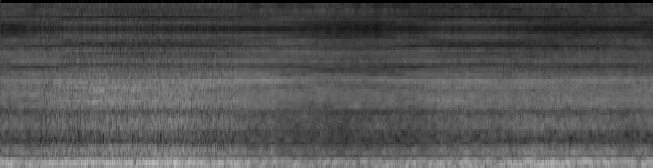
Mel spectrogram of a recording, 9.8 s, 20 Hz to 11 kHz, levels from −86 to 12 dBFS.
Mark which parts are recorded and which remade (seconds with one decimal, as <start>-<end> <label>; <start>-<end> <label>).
0.0-0.6 remade; 0.6-3.5 recorded; 3.5-9.8 remade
